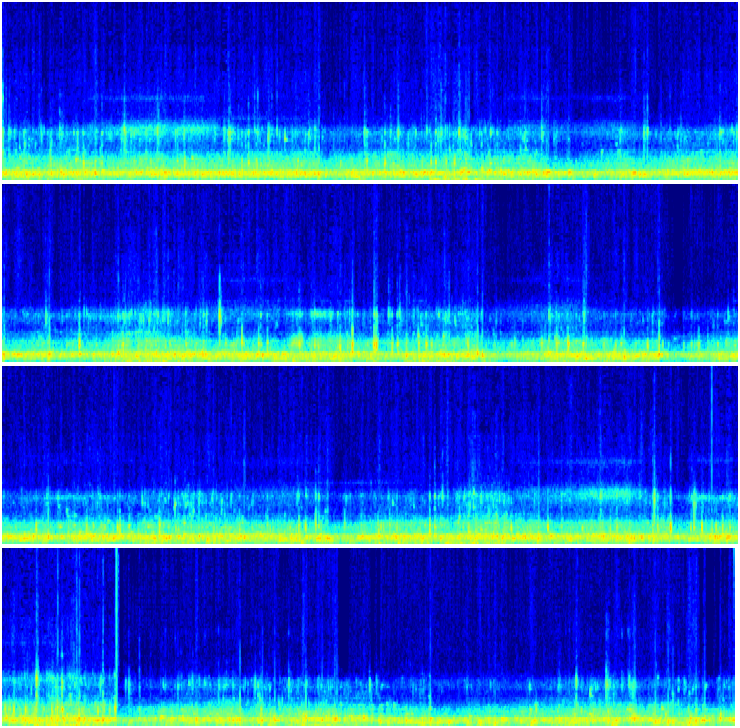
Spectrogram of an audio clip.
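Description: Underwater sound heard through a camera housing: scuba regulator exhaust bubbles gurgling and rumbling steadily, muffled and without highs. The sound shifts abruptly about two-thirds of the way through.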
